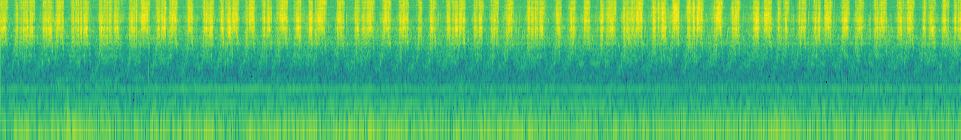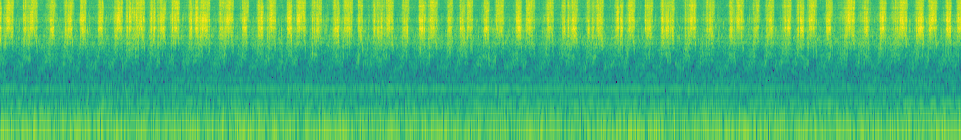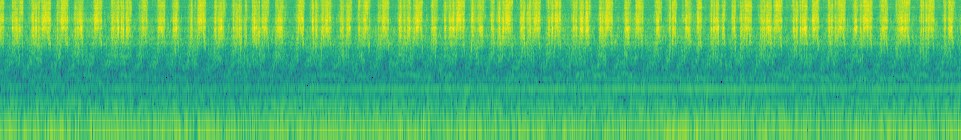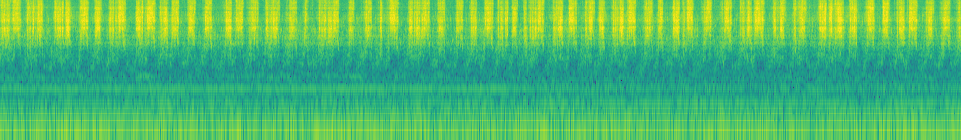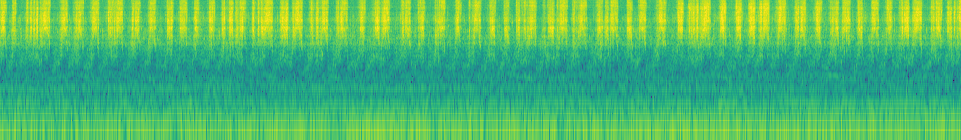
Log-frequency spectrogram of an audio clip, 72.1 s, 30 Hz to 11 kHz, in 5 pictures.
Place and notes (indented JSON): {
  "title": "Malton, UK - leaking pipe ...",
  "date": "2022-07-22 06:09:00",
  "description": "leaking pipe ... part of an irrigation system ... dpa 4060s in parabolic to mixpre3 ...",
  "latitude": "54.13",
  "longitude": "-0.56",
  "altitude": "101",
  "timezone": "Europe/London"
}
